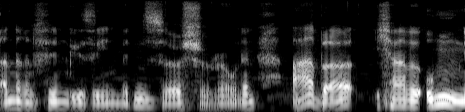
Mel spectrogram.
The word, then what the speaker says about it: Saoirse: Saoirse Ronan, mhm.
